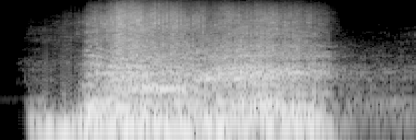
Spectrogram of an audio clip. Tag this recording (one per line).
beast
growl
monster
snarl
